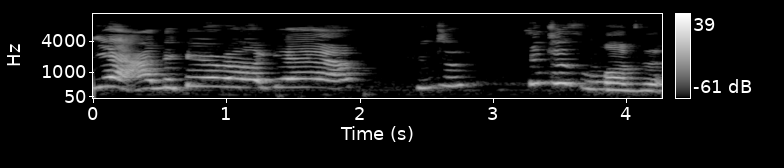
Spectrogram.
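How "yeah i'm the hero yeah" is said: gleeful, happy, boastful victory cheering. Retelling a movie scene, acting out the hero's line: imitating happy z. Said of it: "he's so happy".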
